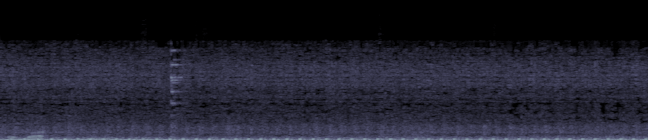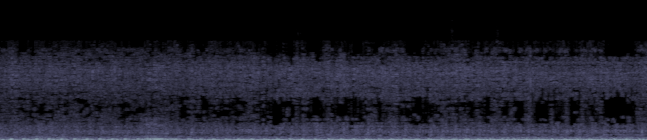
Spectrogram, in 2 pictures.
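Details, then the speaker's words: Honda Vario CBS scooter after CVT repair (clutch damper rotated, roller housing slider heated and shimmed): steady low drone rising gently in speed, no knock or clatter from the drive; smooth, more power. Normal CVT under throttle. "gas sudah halus ya. Tenaganya juga lumayan ya, lumayan nambah, cakep lah udah."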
